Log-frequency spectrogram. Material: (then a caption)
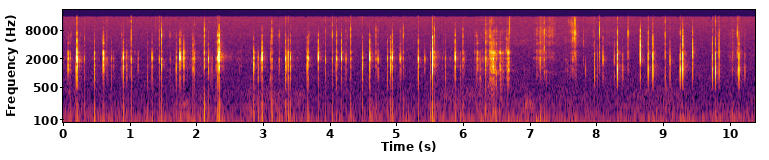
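Plastic. Long nails tap and scratch the colored buttons and casing of a small, flat plastic LED remote control held in both hands. The sound is a dense run of quiet, sharp, dry clicks and scratchy ticks, bright and crisp with almost no ring, over a faint low background.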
